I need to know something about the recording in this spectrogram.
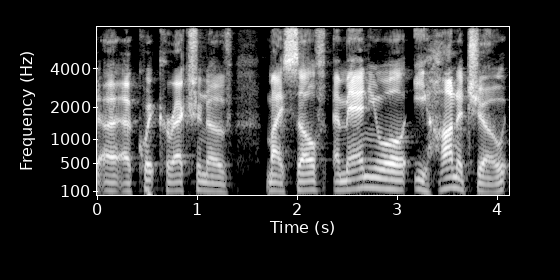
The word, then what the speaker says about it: Immanuel Iheanacho: Emanuel Ehanicho is how uh he told Pat McAfee on ESPN. He pronounces his name, five-star offensive tackle.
